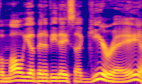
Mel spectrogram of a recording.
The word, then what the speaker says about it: Amalia Benavides Aguirre: And again, there are other builds of Amalia Benavides Aguirre, I was told to pronounce it that way.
